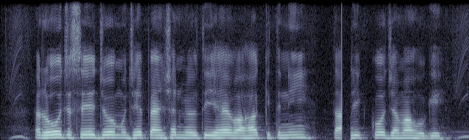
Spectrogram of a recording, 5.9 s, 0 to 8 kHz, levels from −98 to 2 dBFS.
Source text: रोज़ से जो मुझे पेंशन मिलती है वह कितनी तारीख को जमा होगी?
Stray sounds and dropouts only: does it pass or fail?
fail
